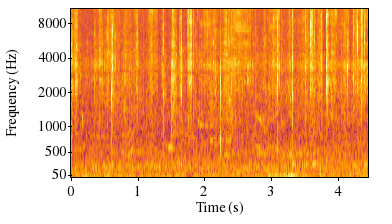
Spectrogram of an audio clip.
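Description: Stiff folded paper rustling and crinkling under the fingers as origami panels are pushed into their pockets and locked, with scattered small clicks and crackles.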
